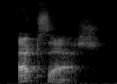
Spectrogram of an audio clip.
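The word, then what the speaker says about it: X Æ: It's pronounced X Ash.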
